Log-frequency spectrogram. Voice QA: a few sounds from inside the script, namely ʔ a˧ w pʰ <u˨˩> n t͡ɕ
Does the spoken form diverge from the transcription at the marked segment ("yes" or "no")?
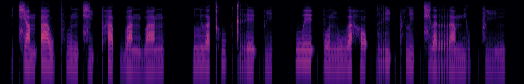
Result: no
